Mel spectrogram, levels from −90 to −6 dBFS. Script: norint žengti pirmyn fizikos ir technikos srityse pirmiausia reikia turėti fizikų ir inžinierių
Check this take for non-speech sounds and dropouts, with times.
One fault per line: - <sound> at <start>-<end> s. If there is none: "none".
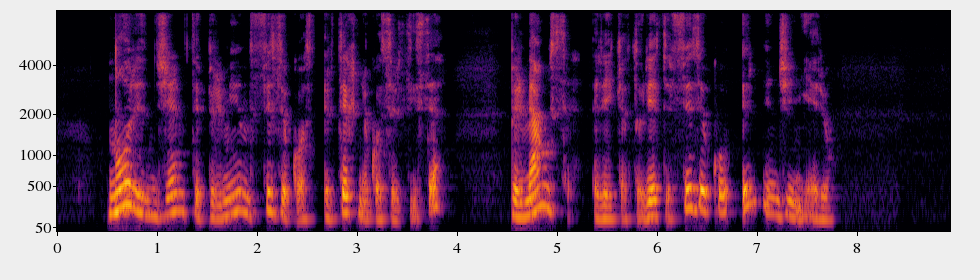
none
